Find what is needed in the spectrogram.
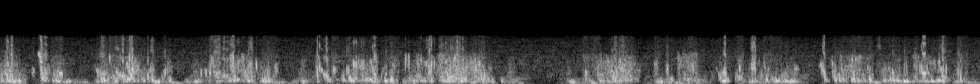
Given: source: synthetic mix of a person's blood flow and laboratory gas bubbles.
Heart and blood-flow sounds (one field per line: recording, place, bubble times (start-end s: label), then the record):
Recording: Doppler ultrasound of blood flow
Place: precordium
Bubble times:
0.00-0.27 s: bubbles
0.31-0.66 s: bubbles
0.94-1.58 s: bubbles
1.60-1.74 s: bubbles
1.98-2.80 s: bubbles
3.14-3.99 s: bubbles
4.02-4.96 s: bubbles
5.82-6.42 s: bubbles
6.53-6.60 s: bubbles
6.64-6.99 s: bubbles
7.15-7.32 s: bubbles
7.35-7.99 s: bubbles
8.17-9.52 s: bubbles
9.55-9.69 s: bubbles
From the record:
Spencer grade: 4 (maximum detectable bubble signal sounding continuously throughout systole and diastole of every cardiac period, and overriding the amplitude of the normal cardiac signals)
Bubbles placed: anywhere in the cardiac cycle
